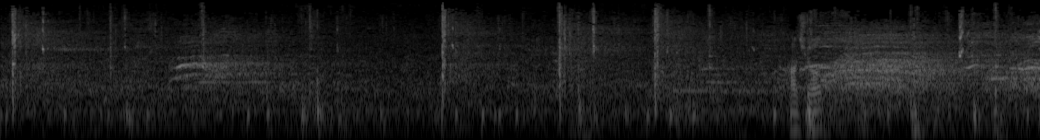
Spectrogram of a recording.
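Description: A badminton rally: rackets striking the shuttlecock in a string of sharp hits, roughly one a second. A commentator's voice comes in near the end.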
